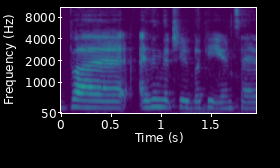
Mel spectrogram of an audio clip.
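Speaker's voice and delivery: plain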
